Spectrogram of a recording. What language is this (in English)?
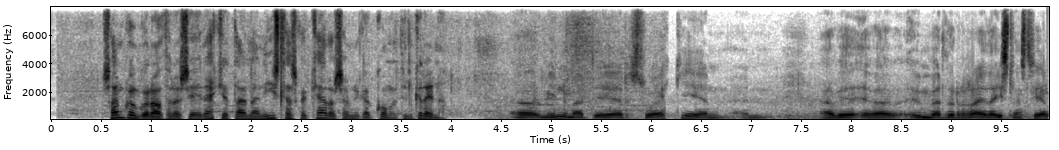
Icelandic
